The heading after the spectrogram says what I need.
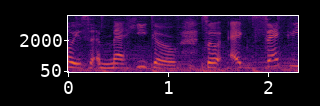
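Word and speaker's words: México: the city of Mexico and yes you don't pronounce it as Mexico is Mexico so exactly how you pronounce all the cities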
